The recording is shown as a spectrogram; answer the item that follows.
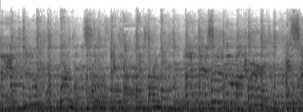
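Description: Live Irish-style folk music: a five-string banjo picked at a brisk pace over a bodhrán frame drum.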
